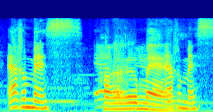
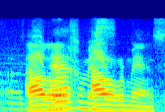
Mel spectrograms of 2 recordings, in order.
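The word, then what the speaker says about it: Hermès: Hermes. Kamu kan udah belajar bahasa ini, jadi R-nya itu R-nya harus di sini. Hermes. H tidak pernah diucapkan.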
